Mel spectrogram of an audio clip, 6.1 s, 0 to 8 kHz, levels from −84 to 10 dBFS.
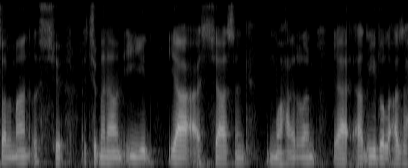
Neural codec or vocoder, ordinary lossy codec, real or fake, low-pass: codec, 16 kHz, 6 kbps, DAC; none; fake; 7.2 kHz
